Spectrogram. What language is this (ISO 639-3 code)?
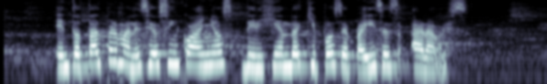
spa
